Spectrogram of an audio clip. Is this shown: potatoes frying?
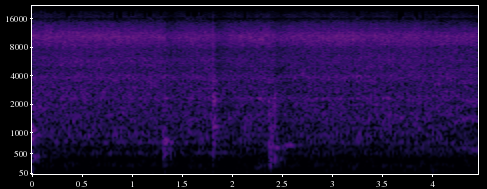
yes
